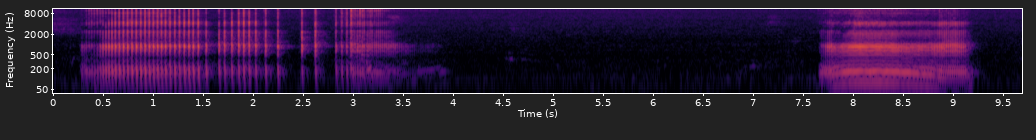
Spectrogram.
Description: Dog snores louder than my husband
